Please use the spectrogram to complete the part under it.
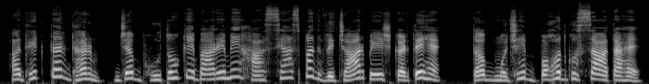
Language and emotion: Hindi, angry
